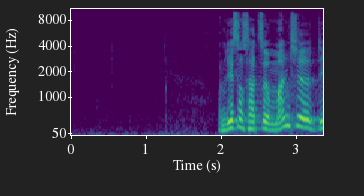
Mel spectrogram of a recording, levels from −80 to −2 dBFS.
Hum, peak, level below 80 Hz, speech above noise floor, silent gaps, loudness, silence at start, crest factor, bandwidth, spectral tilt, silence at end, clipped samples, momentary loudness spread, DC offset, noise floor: none; -8 dBFS; -64 dBFS; 44 dB; none; -22 LUFS; 2 s; 16 dB; 10.5 kHz; -5.5 dB/octave; 0 s; under 0.1%; 2 LU; under 0.1%; -65 dBFS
